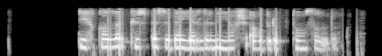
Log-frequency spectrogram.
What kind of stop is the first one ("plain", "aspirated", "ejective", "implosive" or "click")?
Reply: plain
